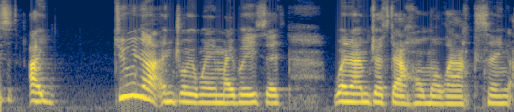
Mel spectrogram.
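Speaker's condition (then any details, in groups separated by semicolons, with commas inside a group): Cerebral palsy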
